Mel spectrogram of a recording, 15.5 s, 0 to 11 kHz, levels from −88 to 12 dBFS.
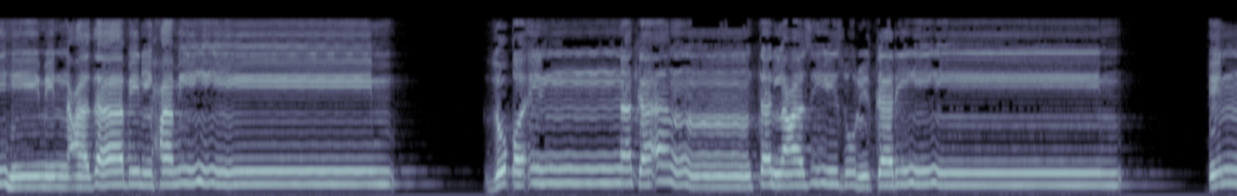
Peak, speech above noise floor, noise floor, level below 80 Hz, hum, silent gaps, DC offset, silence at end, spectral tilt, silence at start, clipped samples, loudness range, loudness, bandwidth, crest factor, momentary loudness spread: -2 dBFS; 52 dB; -71 dBFS; -72 dBFS; none; none; 0.1%; 0 s; -3.5 dB/octave; 0 s; under 0.1%; 4 LU; -20 LUFS; 8 kHz; 18 dB; 6 LU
